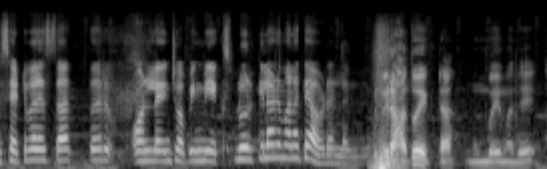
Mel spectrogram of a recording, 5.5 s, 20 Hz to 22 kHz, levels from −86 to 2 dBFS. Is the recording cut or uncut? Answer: cut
